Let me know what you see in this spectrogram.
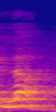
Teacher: पार्श्विक छात्वा, उच्चारण में हवा जीभ के दोनों पार्श्व से, जीभ है इसके दोनों पार्श्व से होके निकल जाती है, वो पार्श्विक है।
